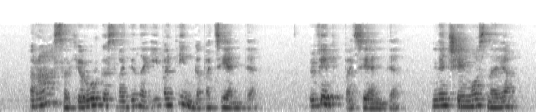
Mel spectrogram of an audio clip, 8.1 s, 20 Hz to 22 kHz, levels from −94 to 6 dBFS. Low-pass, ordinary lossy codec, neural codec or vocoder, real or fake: 9.9 kHz; MP3, 48 kbps; none; real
